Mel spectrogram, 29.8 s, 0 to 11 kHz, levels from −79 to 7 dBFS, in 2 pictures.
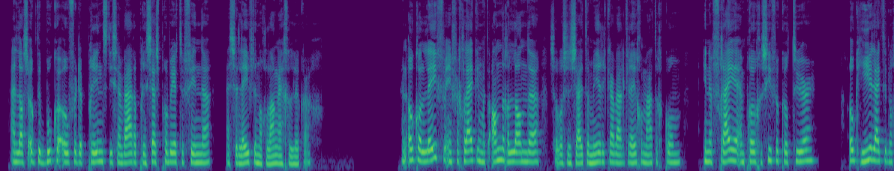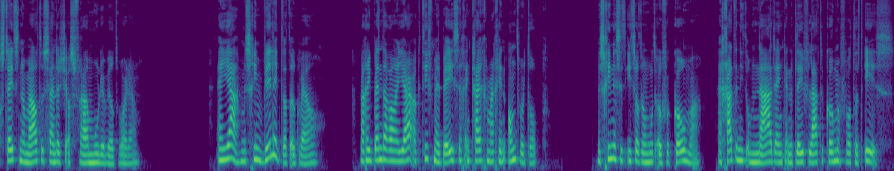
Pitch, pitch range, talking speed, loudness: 185 Hz, 170-200 Hz, 220 wpm, -19 LUFS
